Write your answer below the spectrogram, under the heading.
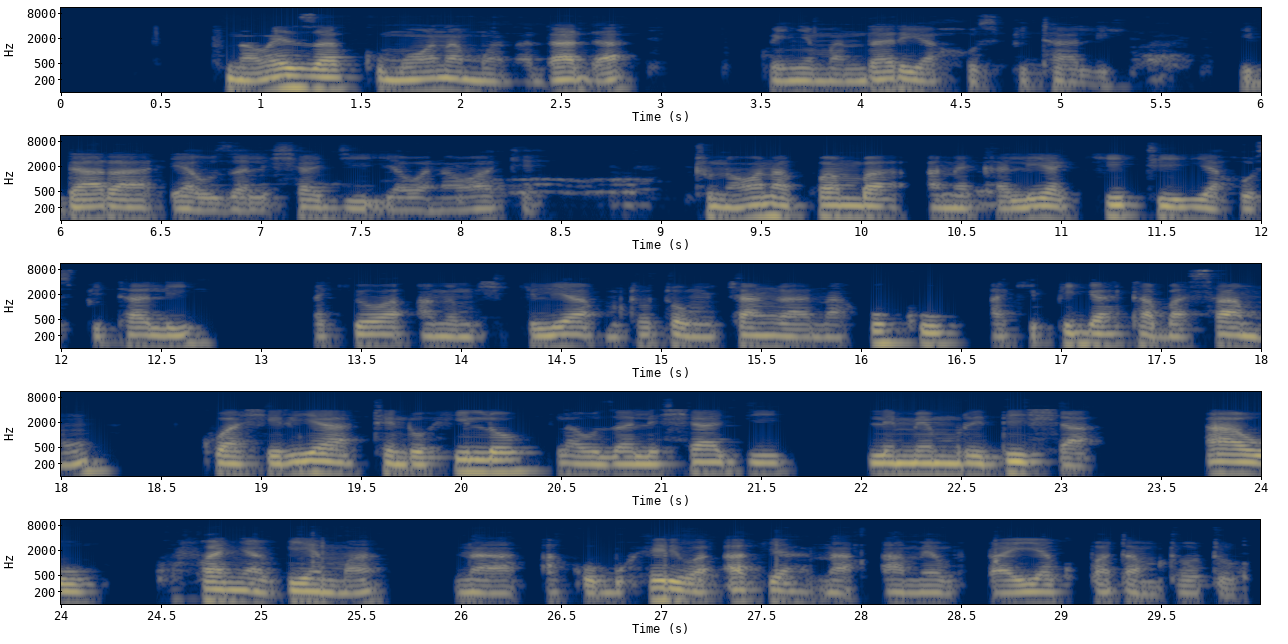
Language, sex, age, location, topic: Swahili, male, 18-24, Nakuru, health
